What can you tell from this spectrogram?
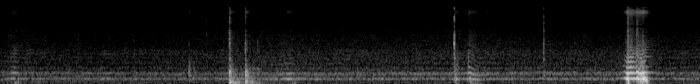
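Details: Relocated honey bee swarm producing a clear, steady buzzing hum in two stacked tones, interrupted by several sharp knocks and a loud handling thump near the close.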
